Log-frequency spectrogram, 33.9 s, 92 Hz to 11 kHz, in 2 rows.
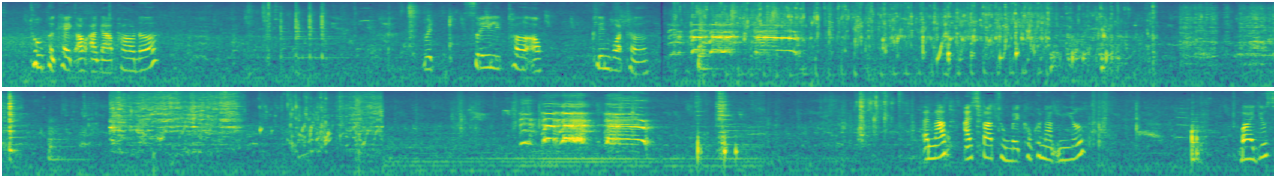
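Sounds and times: rooster crowing: 0:08.8 - 0:10.8, 0:23.7 - 0:25.9
water pouring into metal pot: 0:09.0 - 0:15.4, 0:18.1 - 0:22.0.

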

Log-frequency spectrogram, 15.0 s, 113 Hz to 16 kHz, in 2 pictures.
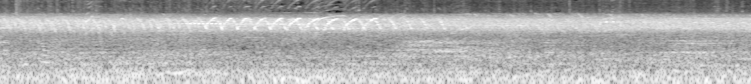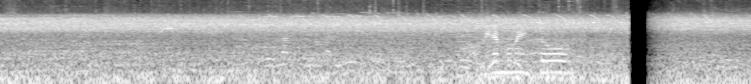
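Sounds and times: bird fast trill: 0:00.0 - 0:15.0
canaries singing in chorus: 0:00.0 - 0:15.0.

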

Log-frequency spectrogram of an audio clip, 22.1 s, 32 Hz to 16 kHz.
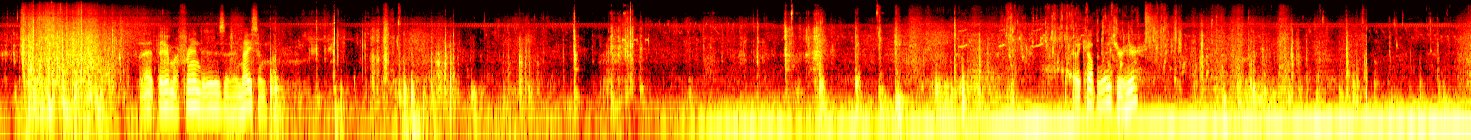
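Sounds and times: low rumble: 0:10.5 - 0:22.0.

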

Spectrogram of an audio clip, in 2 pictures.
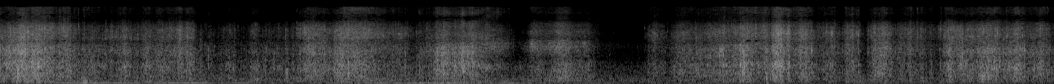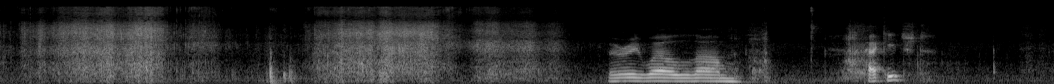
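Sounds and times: packing material crinkling: 0:00.0 - 0:16.2.

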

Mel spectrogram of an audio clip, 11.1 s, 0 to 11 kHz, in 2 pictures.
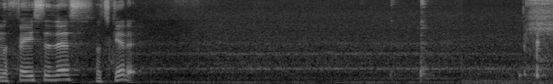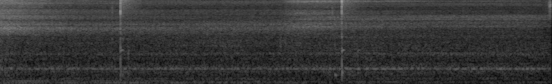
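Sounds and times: welding arc crack: 0:04.9 - 0:11.0
welding arc hiss: 0:05.2 - 0:11.0.

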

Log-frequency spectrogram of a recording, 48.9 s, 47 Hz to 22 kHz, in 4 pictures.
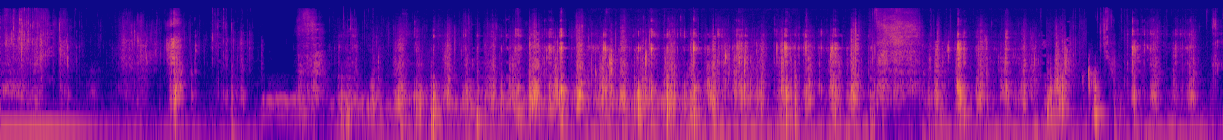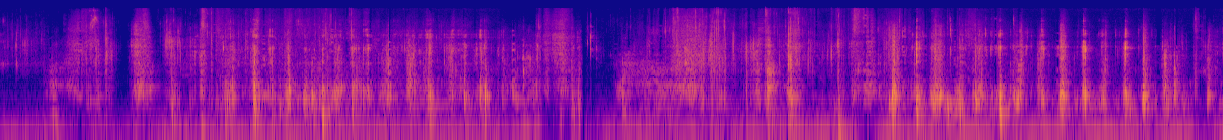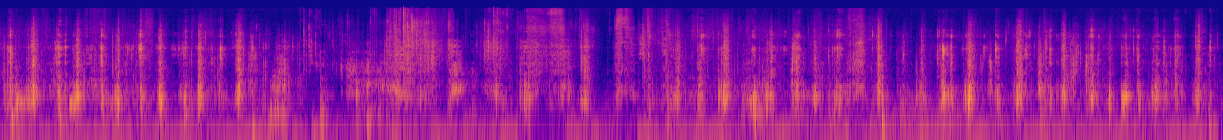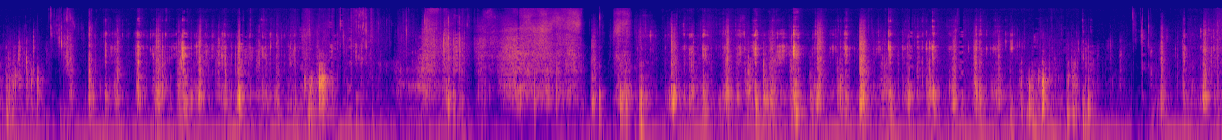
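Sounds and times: person chewing crunchy food: 0:00.0 - 0:48.9.

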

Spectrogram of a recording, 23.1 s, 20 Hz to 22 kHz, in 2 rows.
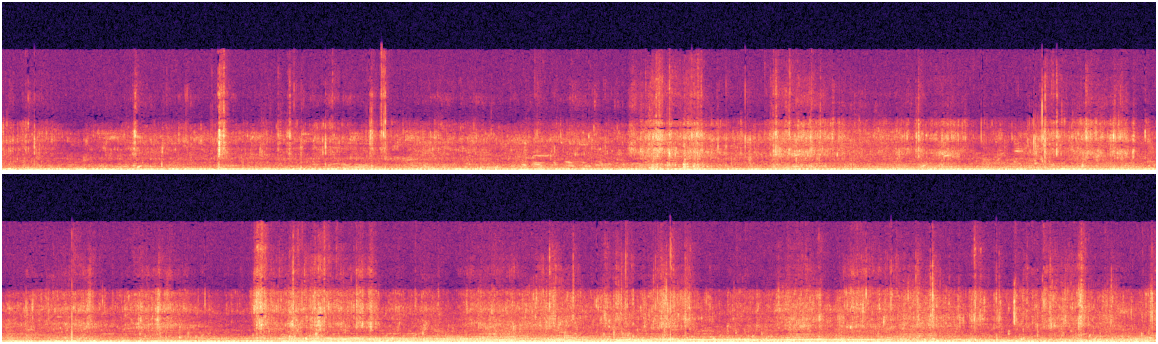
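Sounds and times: boat engine hum: 0:00.0 - 0:23.0
water splashing against hull: 0:00.0 - 0:23.0.

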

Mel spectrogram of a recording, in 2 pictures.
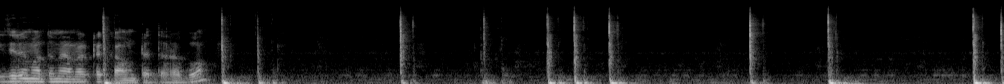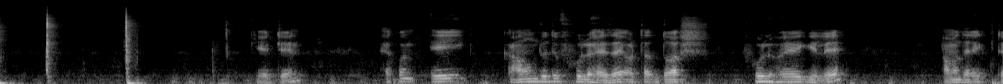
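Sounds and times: computer keyboard keystrokes: 0:01.0 - 0:01.3, 0:02.2 - 0:02.9, 0:04.0 - 0:06.4, 0:07.5 - 0:08.6, 0:09.7 - 0:10.7, 0:11.3 - 0:11.5.

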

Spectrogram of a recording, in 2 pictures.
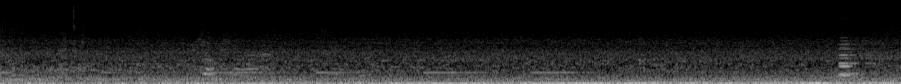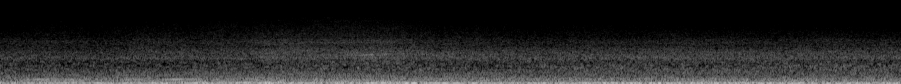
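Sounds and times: street traffic rumble: 0:00.0 - 0:18.0
vehicle horn toot: 0:08.4 - 0:08.8.

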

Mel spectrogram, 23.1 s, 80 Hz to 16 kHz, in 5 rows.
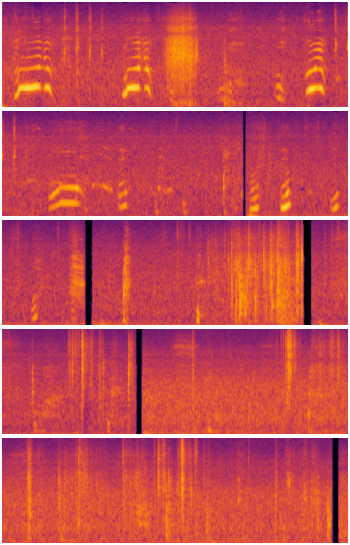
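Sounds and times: knife splitting bamboo cracking: 0:14.2 - 0:15.6, 0:17.5 - 0:21.2.

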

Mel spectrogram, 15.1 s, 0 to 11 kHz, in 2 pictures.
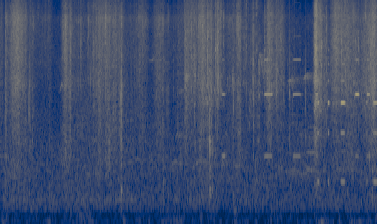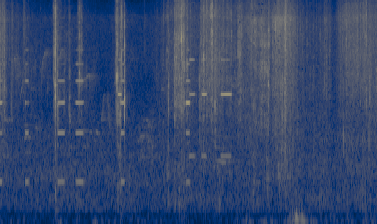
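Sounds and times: dry leaves rustling: 0:00.0 - 0:08.0, 0:10.8 - 0:15.0
metal detector beeps: 0:04.3 - 0:09.3, 0:09.9 - 0:10.1, 0:11.2 - 0:12.3.

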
